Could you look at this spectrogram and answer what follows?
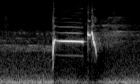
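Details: Bar-winged prinia, song played to attract prinias: one short clicking onset, a clear level whistled note lasting a third of a second, then a brief upward-flicking chirp.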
